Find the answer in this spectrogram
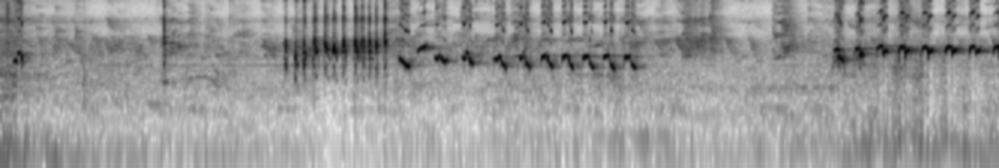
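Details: Greater green leafbird song meant to lure a young wild-caught bird into answering: a soft start, a buzzy rattling burst, a rapid series of rising whistled notes, then a fast metallic repeated phrase at the end.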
